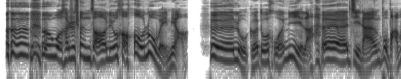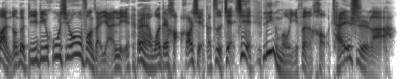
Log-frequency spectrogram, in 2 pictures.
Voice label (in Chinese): 动画 胆小男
